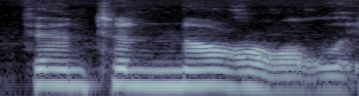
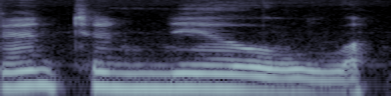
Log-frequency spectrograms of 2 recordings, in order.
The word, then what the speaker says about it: fentanyl: So we've had some deaths from fentanyl, and it is not fentanyl, it's fentanyl. Look at it, how it's spelled sometime. It's fentanyl.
